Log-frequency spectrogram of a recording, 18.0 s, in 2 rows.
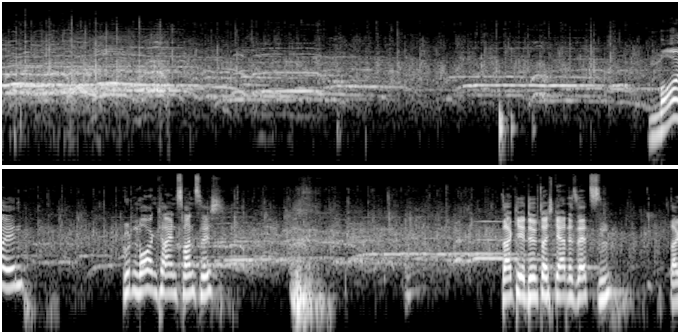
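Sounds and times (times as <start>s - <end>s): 
audience applause: 0.0s - 18.0s
speech: 8.6s - 9.5s, 10.6s - 12.1s, 15.7s - 17.3s.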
